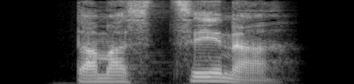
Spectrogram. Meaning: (noun) Damascene (native or inhabitant of Damascus); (adjective) of Damascus; Damascene
- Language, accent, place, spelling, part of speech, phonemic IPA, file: German, Germany, Berlin, Damaszener, noun / adjective, /ˌdamasˈtseːnɐ/, De-Damaszener.ogg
